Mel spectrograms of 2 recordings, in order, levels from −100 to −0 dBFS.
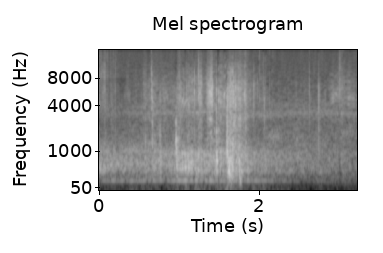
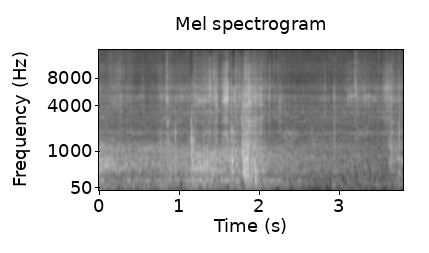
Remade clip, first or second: second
